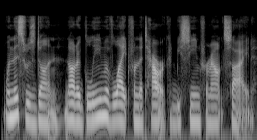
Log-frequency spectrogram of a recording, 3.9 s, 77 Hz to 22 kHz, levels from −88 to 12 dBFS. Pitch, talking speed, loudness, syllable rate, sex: 165 Hz, 265 wpm, -20 LUFS, 5.4 syllables/s, female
